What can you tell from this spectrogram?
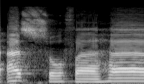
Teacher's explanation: dimatikan hamzahnya dengan sifat jahar dan syiddahnya hamzah, yaitu tertahannya nafas dan tertahannya suara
